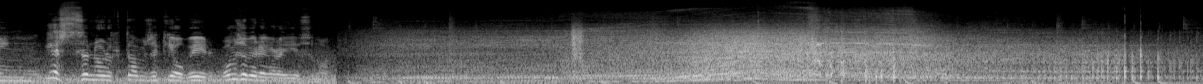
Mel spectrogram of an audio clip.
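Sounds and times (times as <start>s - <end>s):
car engine revving: 3.0s - 12.0s
exhaust pops: 3.4s - 12.0s.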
